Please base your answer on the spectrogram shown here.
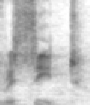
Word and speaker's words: receipt: Then if we see this word, we have to make the P silent. We should not use P. So you can say it is receipt, not receipt.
